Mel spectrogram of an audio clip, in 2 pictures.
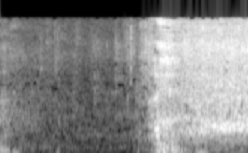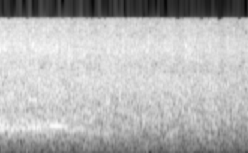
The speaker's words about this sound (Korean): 아니, 설교 시간이 박수 치는 것도 아주 낯설어요. 당분간은 하지 마세요, 그거. 제가 좀 이렇게 적응이 될 때까지.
